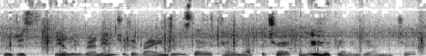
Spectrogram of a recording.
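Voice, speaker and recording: A woman's voice: medium pitch, fast talker. Aussie woman chatting away on a road trip vlog, laughs a lot, noisy outdoor recording with car sounds behind. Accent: Australian. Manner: chatty, laughs often, points out sights. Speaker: travel vlogger. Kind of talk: casual chat while touring. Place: outdoors, driving the beach and walking bush tracks. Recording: outdoor video with noticeable background noise.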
